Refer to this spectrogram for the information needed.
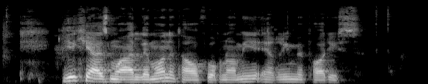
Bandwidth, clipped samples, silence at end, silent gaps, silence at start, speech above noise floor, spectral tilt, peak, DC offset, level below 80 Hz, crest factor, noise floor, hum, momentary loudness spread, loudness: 16 kHz; under 0.1%; 0.7 s; none; 0.2 s; 39 dB; -5 dB/octave; 0 dBFS; under 0.1%; -56 dBFS; 16 dB; -55 dBFS; none; 17 LU; -16 LUFS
